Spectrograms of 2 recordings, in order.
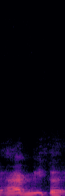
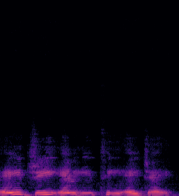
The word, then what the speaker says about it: Agnetha: First name Agnetha. Agnetha. Like Agatha, but with an N stuck in there.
